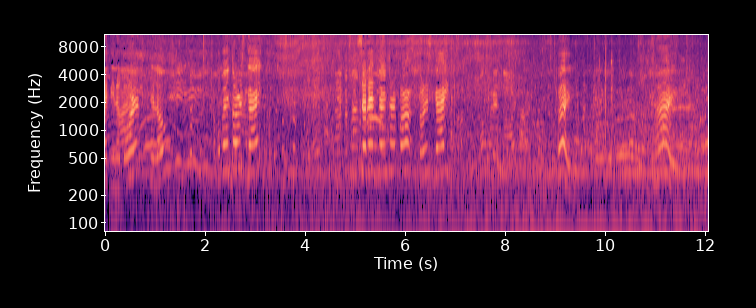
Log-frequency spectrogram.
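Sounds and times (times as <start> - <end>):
faint voices: 0.0 - 12.0
ferry engine humming: 0.0 - 12.0
wind buffeting microphone: 0.0 - 12.0.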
